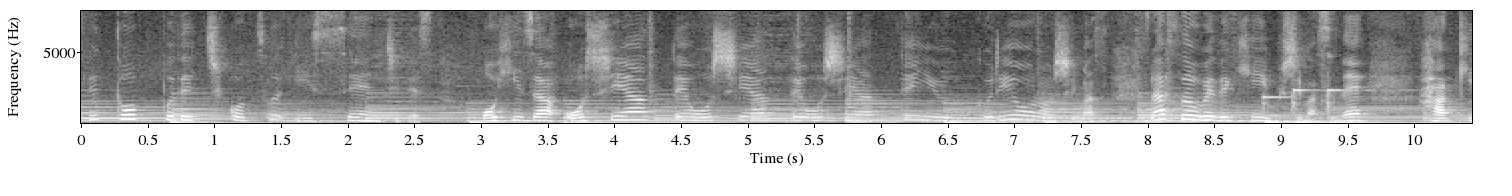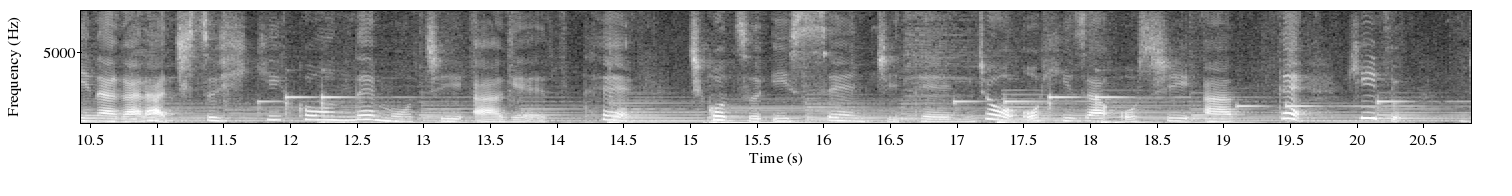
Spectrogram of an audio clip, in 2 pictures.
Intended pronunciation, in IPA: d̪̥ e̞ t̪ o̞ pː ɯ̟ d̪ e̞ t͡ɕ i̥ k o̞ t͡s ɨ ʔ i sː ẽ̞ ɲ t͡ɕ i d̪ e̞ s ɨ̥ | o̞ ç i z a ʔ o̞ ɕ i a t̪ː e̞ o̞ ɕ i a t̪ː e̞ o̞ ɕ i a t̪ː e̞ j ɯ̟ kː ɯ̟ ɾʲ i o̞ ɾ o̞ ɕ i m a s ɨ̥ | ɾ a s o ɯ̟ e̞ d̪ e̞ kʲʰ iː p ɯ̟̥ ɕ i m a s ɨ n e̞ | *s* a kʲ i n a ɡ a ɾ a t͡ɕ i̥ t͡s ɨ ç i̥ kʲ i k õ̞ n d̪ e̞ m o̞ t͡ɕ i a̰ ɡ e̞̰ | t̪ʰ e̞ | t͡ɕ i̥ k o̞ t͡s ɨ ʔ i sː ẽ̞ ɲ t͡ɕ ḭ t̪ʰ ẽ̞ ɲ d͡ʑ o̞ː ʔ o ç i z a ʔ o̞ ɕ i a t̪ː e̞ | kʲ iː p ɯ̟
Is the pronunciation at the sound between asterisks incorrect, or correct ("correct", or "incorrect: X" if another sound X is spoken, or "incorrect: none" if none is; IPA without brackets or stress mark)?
incorrect: h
